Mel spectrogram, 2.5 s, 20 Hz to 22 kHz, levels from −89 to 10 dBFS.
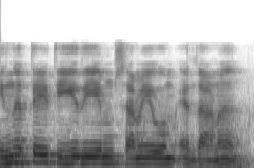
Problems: constant background noise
